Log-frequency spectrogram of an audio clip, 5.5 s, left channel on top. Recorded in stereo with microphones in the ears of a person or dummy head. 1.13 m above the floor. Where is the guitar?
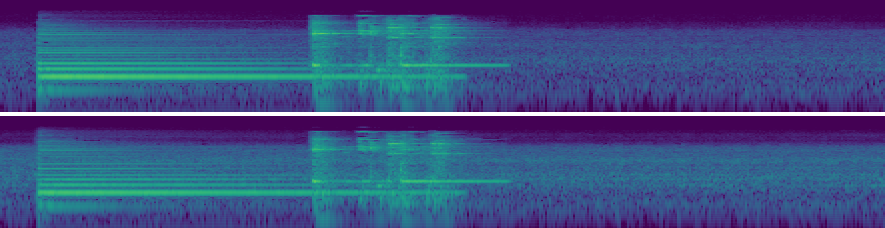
10° left (ahead or behind), 0.7 m.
